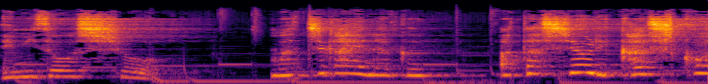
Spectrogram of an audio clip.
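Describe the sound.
A single voice speaks into a microphone with its echo effect turned down to half, each phrase trailing off into a lingering, reverberant tail during the short pauses.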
